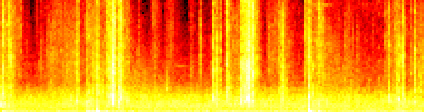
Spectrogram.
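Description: Rifle shots crack sharply a few times.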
